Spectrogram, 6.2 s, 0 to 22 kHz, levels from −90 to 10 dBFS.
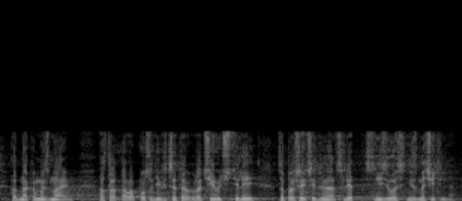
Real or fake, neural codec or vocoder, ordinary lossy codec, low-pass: fake; codec, 16 kHz, 16 kbps, FunCodec, trained on Chinese and English, 50 frames a second; none; none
